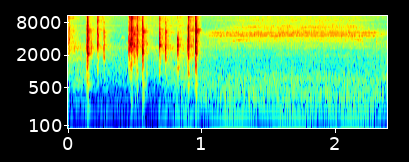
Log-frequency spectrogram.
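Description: A rapid, irregular run of sharp clicks stops about a second in, leaving a faint steady hum.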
